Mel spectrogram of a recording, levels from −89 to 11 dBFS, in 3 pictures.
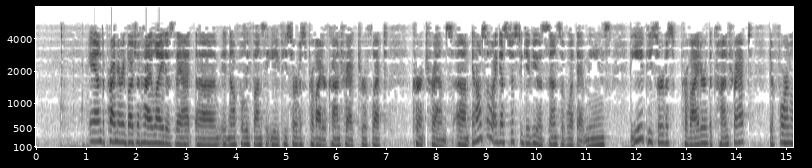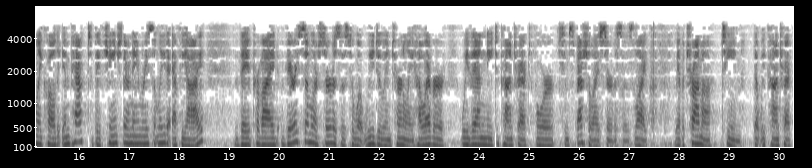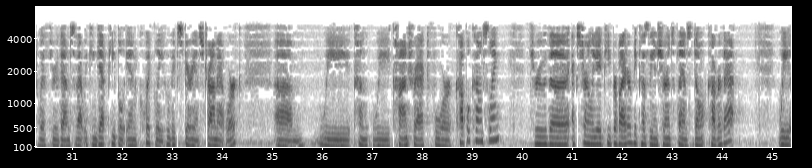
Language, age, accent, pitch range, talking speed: English, 40-59, American, 125-155 Hz, 155 wpm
